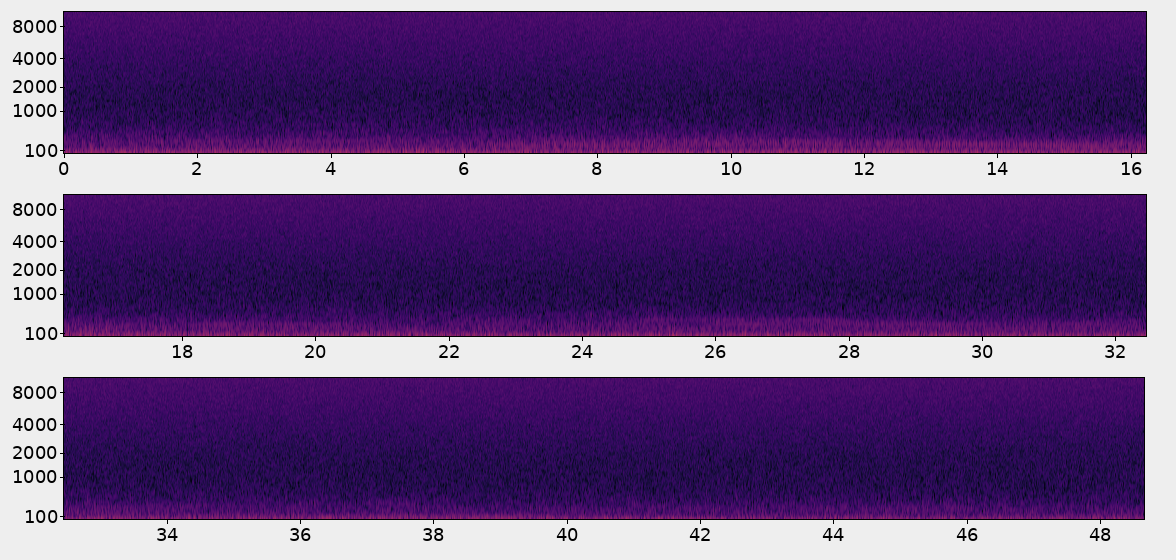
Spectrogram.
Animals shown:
forest ambience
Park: Acadia National Park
